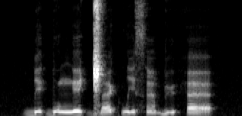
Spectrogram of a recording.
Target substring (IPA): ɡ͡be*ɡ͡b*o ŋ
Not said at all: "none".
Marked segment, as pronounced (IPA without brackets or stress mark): ɡ͡b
